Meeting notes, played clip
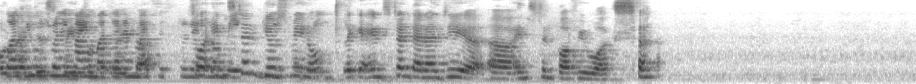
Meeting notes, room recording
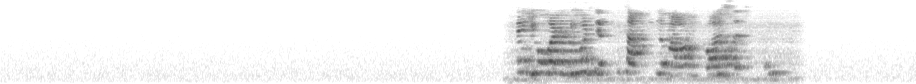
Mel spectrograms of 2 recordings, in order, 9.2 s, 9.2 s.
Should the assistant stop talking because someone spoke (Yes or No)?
Yes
